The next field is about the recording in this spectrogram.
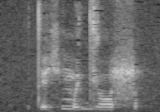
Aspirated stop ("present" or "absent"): absent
